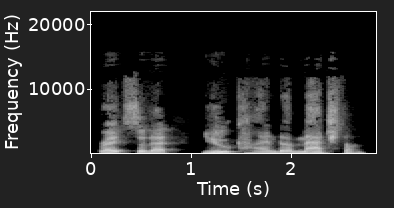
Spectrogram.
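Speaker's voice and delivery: usual speaking voice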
